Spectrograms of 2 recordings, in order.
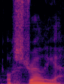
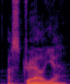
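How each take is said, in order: First: The 'i' is sounded as an extra syllable. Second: The 'i' is not sounded as a separate syllable. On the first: This is how people in Australia say it. "They say it Australia. It's a little bit of an extra syllable in there where the I is" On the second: This is how the speaker's own community says it. "We say it Australia or Australia"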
